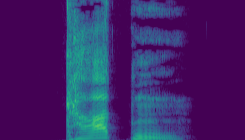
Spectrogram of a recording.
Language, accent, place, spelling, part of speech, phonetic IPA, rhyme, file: German, Germany, Berlin, Katen, noun, [ˈkaːtn̩], -aːtn̩, De-Katen.ogg
- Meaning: plural of Kate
